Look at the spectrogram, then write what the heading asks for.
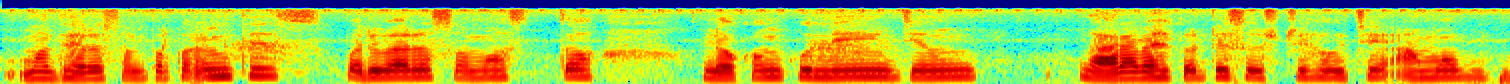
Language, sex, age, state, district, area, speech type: Odia, female, 45-60, Odisha, Subarnapur, urban, spontaneous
